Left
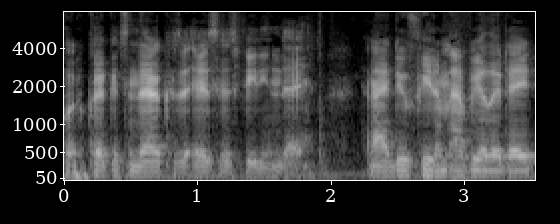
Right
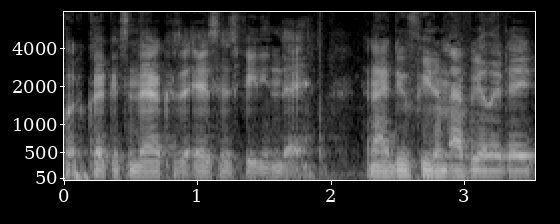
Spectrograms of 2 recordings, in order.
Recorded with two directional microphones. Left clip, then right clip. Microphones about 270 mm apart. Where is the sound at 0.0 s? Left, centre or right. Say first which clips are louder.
Left 2 dB; left.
